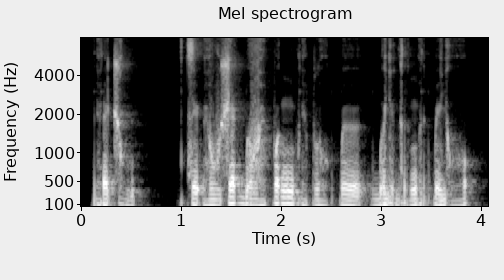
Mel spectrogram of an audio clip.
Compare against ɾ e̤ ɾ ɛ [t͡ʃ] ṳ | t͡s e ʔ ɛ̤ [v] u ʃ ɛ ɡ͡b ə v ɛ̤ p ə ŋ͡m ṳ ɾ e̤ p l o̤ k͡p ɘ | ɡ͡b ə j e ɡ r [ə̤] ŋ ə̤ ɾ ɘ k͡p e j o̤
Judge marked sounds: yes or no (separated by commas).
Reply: yes, yes, yes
